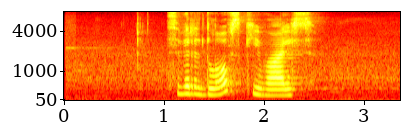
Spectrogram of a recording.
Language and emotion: Russian, positive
